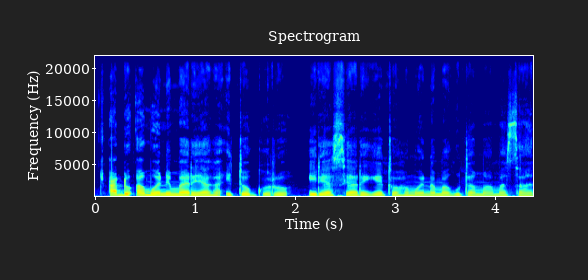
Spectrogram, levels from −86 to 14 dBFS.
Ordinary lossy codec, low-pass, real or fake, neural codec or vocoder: none; none; fake; vocoder, 44.1 kHz, 128 mel bands every 512 samples, BigVGAN v2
